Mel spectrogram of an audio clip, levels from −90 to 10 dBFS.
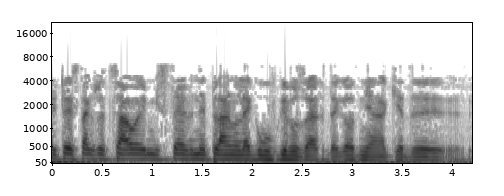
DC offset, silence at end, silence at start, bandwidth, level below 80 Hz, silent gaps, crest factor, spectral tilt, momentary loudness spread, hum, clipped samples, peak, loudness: under 0.1%; 0 s; 0 s; 6.6 kHz; -30 dBFS; none; 12 dB; -6.5 dB/octave; 5 LU; none; under 0.1%; 0 dBFS; -14 LUFS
